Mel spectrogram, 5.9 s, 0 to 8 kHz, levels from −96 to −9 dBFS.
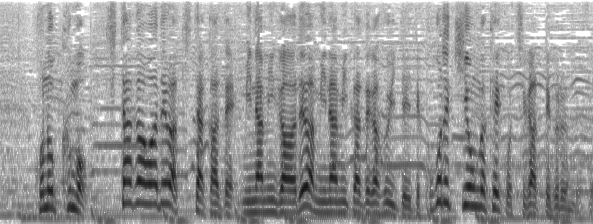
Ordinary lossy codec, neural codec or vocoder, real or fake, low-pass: none; none; real; none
